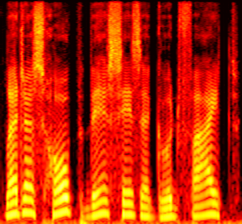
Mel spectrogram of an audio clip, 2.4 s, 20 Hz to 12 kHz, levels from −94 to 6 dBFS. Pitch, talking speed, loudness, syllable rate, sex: 160 Hz, 200 wpm, -16 LUFS, 3.6 syllables/s, male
